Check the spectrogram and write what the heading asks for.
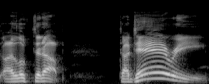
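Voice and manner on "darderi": Darderi with weight on the second syllable -der-. Correcting someone's pronunciation of a name after looking it up, stress on second syllable of Darderi. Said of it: "The emphasis is on the second syllable".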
